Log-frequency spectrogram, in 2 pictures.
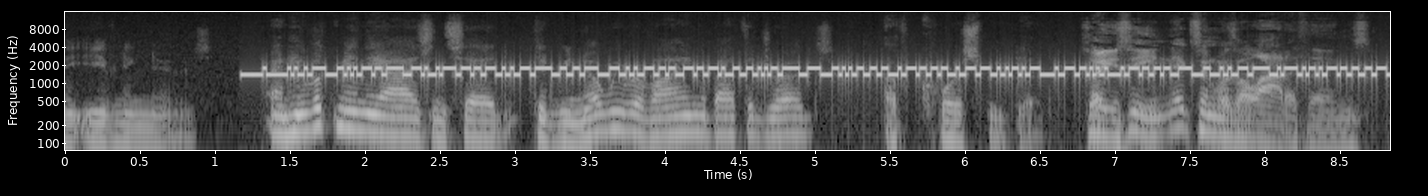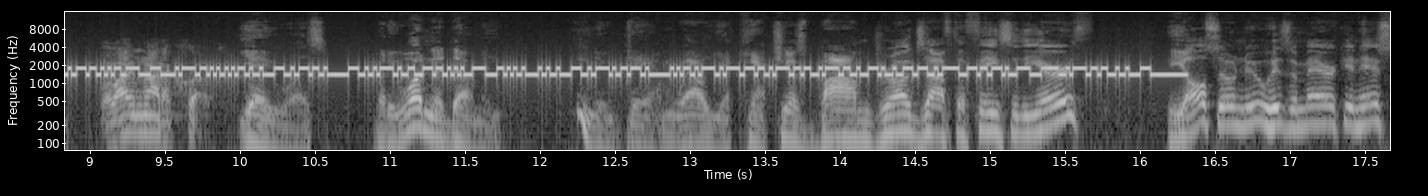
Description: TTY/TDD text telephone tones (45.45 baud Baudot), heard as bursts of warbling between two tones, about 400 Hz shift, 1600 Hz centre, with speech in English. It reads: FOR THE NATIONAL HISTORIC LANDMARK LOCATED IN SOMERS, NEW YORK, SEE ELEPHANT HOTEL.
